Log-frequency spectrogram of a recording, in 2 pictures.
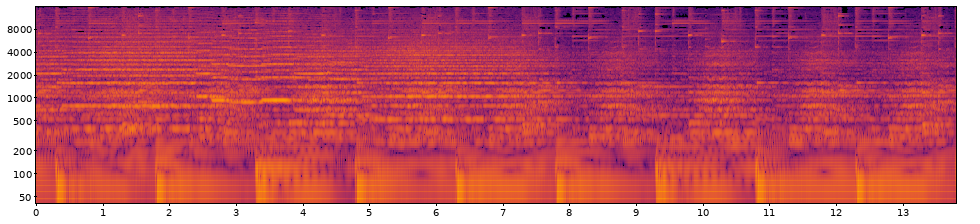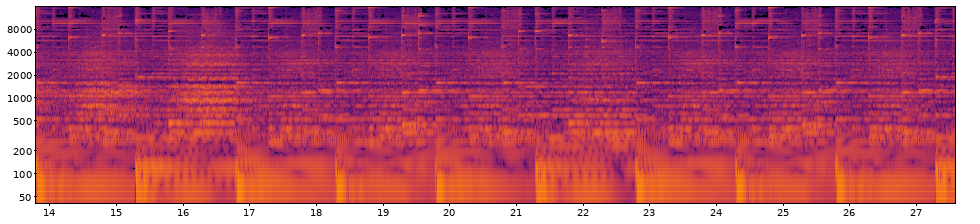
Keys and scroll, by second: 2.4 space, 2.7 space, 3.9 [, 4.0 [, 7.0 space, 17.5 ctrl+v, 20.1 ctrl+=, 20.2 ctrl+=, 20.3 ctrl+=, 20.4 ctrl+=, 20.8 space, 21.4 ], 21.5 ], 24.7 x, 27.4 ctrl+-.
